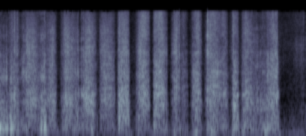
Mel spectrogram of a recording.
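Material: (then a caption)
Sandpaper. A flat wooden stick laid along a coarse, gritty sandpaper sheet is scraped back and forth in quick strokes. It makes a rough, bright rasping sound that pulses with each pass. The scraping stops abruptly near the end, leaving faint quiet.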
